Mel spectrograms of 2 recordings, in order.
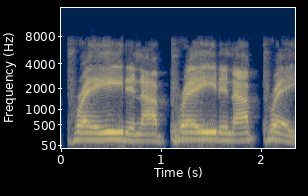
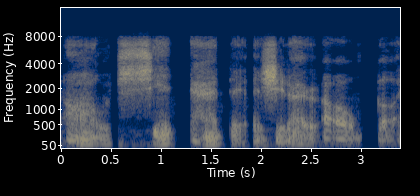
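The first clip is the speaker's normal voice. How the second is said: low, soft, breathy pained groans; hurt friend moaning; 9 semitones lower, 13 dB quieter than usual. Retold or imitated. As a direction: whisper it through the pain. Wounded friend groaning in pain.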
